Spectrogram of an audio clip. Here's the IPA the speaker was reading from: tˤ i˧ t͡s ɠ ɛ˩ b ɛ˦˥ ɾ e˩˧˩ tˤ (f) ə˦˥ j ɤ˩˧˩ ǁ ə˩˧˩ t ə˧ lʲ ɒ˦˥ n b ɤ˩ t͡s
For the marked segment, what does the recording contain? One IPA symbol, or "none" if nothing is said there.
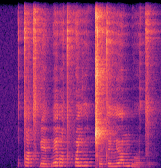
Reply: f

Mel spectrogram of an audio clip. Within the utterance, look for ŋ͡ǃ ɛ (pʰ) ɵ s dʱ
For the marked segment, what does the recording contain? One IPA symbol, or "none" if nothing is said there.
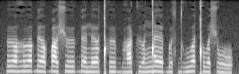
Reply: ɓ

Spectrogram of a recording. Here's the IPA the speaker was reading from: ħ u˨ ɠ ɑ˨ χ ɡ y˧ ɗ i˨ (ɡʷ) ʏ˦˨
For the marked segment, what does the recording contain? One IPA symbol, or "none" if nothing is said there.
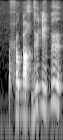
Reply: ɓ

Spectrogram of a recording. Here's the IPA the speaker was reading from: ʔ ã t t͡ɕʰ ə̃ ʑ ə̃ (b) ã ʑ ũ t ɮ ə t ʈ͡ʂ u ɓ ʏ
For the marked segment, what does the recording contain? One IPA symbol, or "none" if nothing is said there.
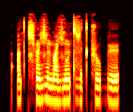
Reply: b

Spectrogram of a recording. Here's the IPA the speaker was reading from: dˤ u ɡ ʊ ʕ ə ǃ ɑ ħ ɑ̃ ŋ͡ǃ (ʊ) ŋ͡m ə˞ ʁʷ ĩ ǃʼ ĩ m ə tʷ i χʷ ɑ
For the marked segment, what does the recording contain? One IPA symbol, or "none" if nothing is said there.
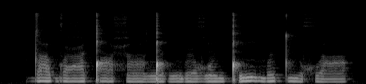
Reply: ə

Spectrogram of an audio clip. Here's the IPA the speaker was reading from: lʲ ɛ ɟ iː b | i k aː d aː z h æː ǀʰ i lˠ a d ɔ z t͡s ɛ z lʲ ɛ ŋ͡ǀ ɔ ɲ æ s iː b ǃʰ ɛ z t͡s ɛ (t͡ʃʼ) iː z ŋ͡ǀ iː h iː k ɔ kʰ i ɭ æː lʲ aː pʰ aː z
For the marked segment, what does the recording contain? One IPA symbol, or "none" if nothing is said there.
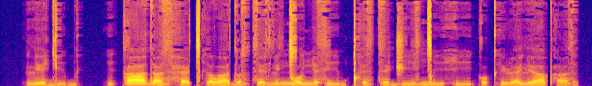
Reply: d͡ʒ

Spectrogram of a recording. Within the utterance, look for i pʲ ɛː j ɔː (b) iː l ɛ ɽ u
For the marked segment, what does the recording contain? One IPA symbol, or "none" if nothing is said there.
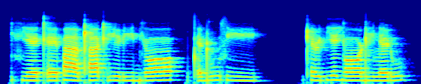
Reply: ɖ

